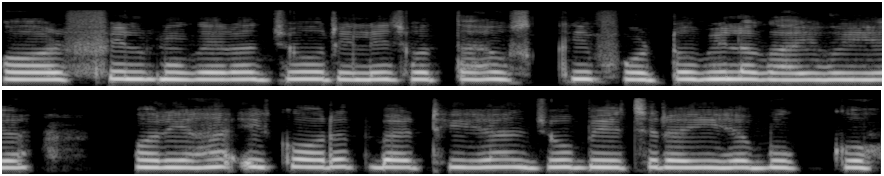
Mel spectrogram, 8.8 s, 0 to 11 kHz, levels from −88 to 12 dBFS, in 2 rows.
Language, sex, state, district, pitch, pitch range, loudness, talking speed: Hindi, female, Bihar, Gopalganj, 275 Hz, 270-280 Hz, -17 LUFS, 170 wpm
